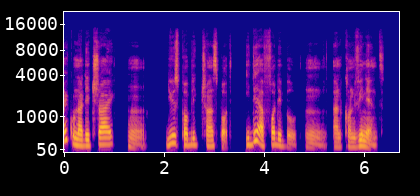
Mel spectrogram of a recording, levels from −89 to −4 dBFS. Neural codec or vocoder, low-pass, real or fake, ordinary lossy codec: none; 14.4 kHz; real; none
